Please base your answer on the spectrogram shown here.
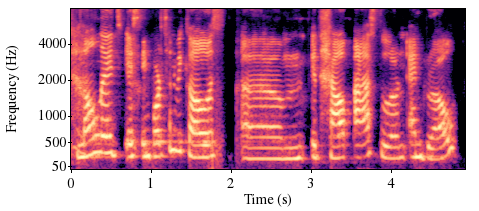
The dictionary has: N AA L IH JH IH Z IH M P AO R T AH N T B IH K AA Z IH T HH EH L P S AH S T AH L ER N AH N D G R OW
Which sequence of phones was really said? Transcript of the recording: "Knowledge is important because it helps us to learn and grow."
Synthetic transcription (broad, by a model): N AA L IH JH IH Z IH M P AO R T AH N T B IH K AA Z IH T HH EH L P AH S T L ER N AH N G R OW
